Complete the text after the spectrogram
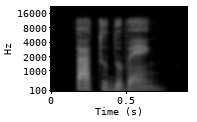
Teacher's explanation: that starting verb, está, loses its opening vowels entirely just for the sake of efficiency, leaving us with a punchy, direct, tá tudo bem.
